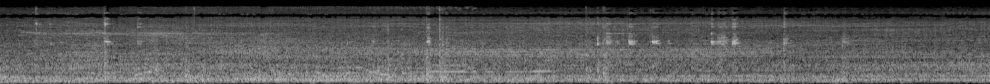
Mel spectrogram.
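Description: Glasses and metal utensils clinking several times at a street drink stall, over steady street traffic and background noise.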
